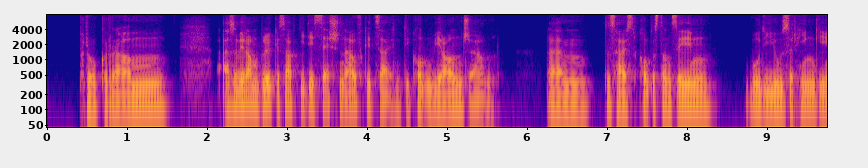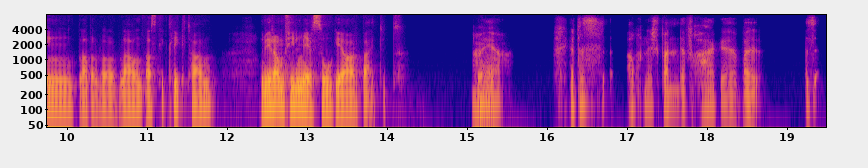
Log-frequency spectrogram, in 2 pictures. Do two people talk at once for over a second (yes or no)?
no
